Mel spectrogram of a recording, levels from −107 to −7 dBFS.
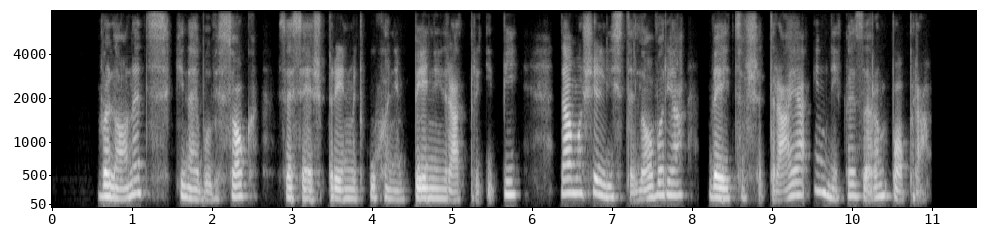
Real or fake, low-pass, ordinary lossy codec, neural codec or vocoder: fake; none; none; codec, 16 kHz, 8 kbps, FunCodec, trained on Chinese and English, 25 frames a second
